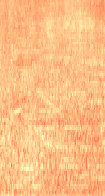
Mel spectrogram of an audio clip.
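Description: Sound effect from an animated show's soundtrack: a steady, dense low rumble with a hiss above it, typical of a reality-warping effect.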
